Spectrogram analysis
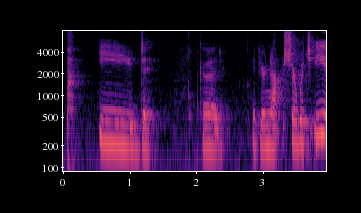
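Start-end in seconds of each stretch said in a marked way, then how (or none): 0.0-1.3 "P-eed" with a lone p, then stretched eed; sounded out. Shown as a demonstration. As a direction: detach the p in "P-eed", hold the vowel. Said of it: "Sound it with me".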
